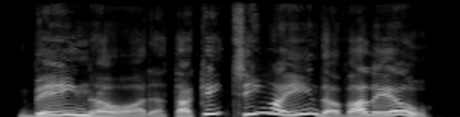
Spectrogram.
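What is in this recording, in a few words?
npc job female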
